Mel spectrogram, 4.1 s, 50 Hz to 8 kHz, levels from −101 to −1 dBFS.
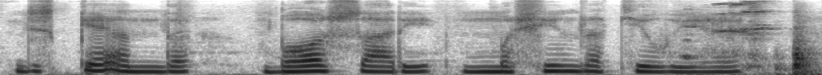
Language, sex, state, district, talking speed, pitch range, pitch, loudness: Hindi, female, Rajasthan, Jaipur, 115 wpm, 195-215 Hz, 205 Hz, -19 LUFS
